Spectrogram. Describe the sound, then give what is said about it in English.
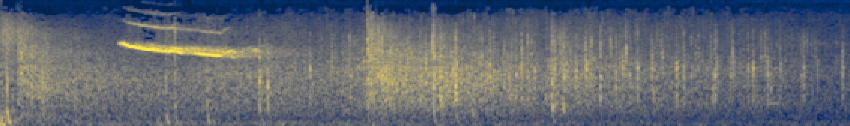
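A fireworks display: a rocket whistles briefly, then a steady crackle of small bursts and pops continues throughout, with no voices. “These pleasure garden venues always ended their gigs with a firework display.”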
